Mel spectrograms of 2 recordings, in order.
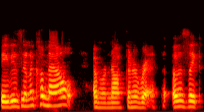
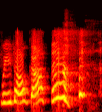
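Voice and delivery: very high-pitched, tearful, crying panic; 10 semitones higher, 3 dB louder than usual. Retelling what you said before the doctor told you to relax, retelling crying panic. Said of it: "And I'm like crying".

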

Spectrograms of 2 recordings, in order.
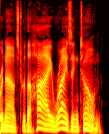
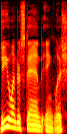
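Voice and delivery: normal talking voice

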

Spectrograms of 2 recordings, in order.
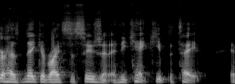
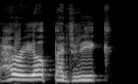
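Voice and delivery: very high put-on French accent, calling out; 9 semitones higher, 5 dB louder than usual. Retelling a scene where a woman in another room calls out: imitating a french woman calling out. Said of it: "a French woman in the other room call out".

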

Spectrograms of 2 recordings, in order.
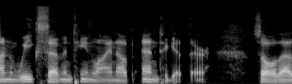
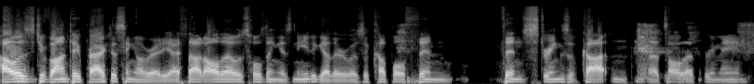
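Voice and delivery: ordinary delivery

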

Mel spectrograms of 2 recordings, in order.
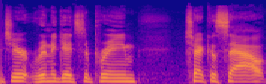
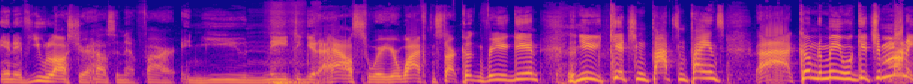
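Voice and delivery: mock Southern US lawyer commercial voice. Acting out a Southern lawyer's fire ad: mock Southern lawyer ad. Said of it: "It was something like that".

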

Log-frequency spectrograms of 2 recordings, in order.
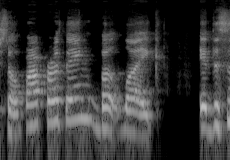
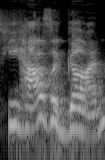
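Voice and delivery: usual speaking voice

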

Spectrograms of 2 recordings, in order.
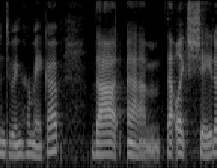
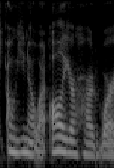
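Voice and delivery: mock manipulative, guilt-tripping tone. Retelling how a husband in the show guilt-trips his wife: imitating a manipulative guilt-trip. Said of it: "he did that little manipulative thing where he was like".

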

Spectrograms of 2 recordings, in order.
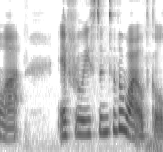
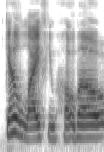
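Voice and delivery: put-on sassy goldfish voice, louder; 2 semitones lower, 9 dB louder than usual. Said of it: "super sassy".

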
